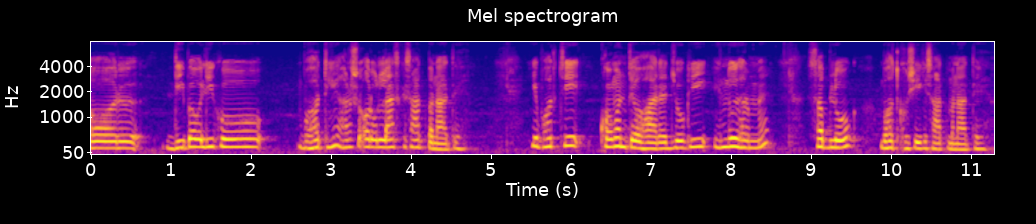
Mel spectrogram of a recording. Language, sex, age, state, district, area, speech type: Hindi, male, 18-30, Madhya Pradesh, Hoshangabad, rural, spontaneous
